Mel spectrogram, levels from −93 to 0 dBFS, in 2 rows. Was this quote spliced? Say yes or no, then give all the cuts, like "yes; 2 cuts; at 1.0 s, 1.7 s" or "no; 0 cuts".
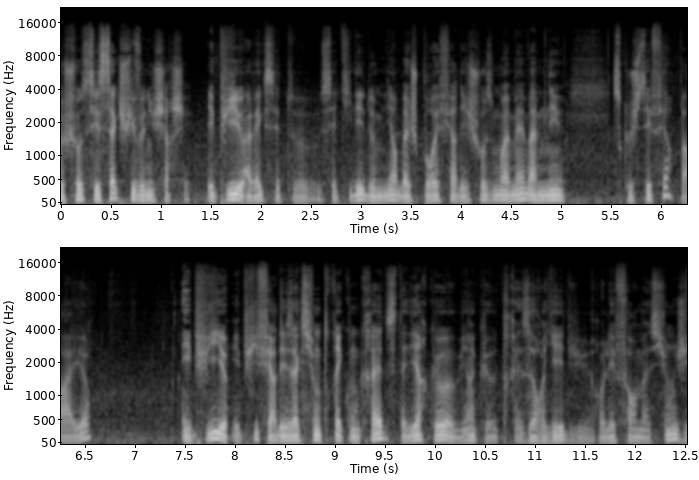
yes; 2 cuts; at 1.8 s, 7.9 s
